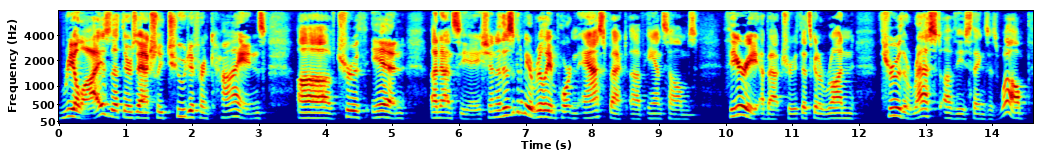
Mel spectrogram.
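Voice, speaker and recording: Brief: man, 50s, lively lecturer, slightly higher voice, talks with his hands, lapel mic. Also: a little slow. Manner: animated, gesturing, with asides and restarts. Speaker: philosophy lecturer. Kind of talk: unscripted lecture to camera. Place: indoor room in front of a chalkboard.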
